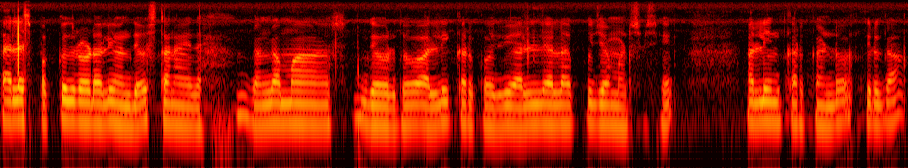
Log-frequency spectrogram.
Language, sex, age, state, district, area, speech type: Kannada, male, 18-30, Karnataka, Mysore, rural, spontaneous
